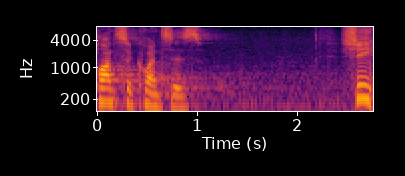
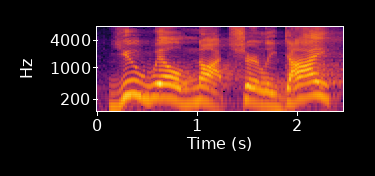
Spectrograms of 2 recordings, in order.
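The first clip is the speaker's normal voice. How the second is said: louder, higher, stressing every word of "You will not surely die"; emphatic denial; 4 semitones higher, 5 dB louder than usual. Shown as a demonstration. Preacher hammering home the serpent's emphatic lie to the listeners. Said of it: "extremely emphatic statement".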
